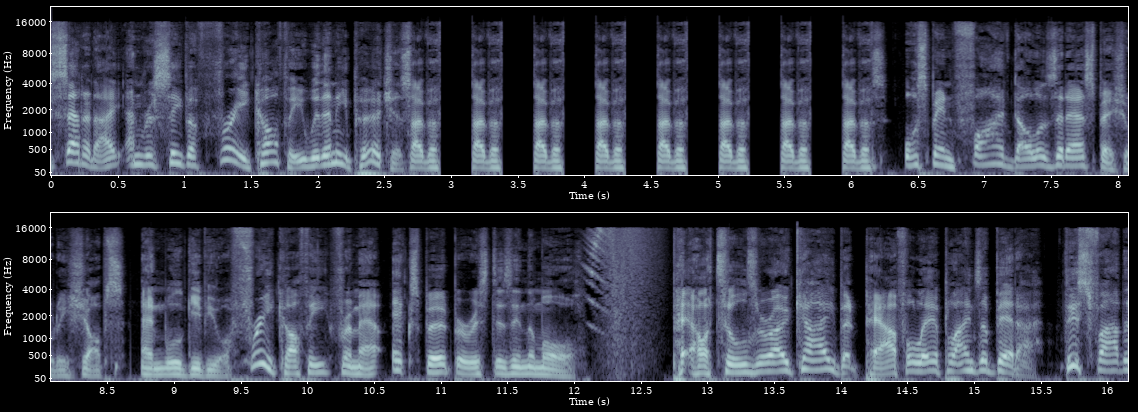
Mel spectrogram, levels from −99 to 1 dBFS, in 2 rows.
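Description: From 2.91 to 6.15 s there's a stutter with silent gaps. A burst of about 220 ms plays, then about 243 ms of dead digital silence, and the same burst comes back seven times at a steady 463 ms rhythm. That's likely the player or stream stalling, replaying its last fragment on each retry and then running dry. Whatever should have played across those three-odd seconds is simply gone.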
